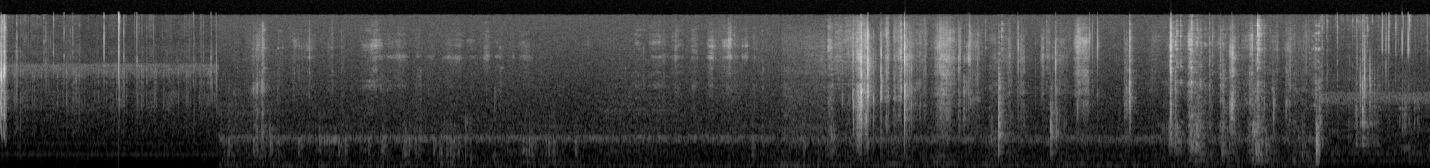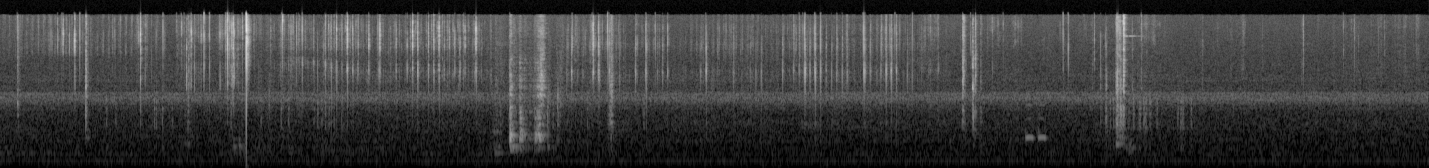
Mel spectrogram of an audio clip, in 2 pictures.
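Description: Irregular light clicks, taps and scraping of small hand tools and stiff wire being handled against a wooden lure body on a workbench. The clicks are thickest about a third of the way in.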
